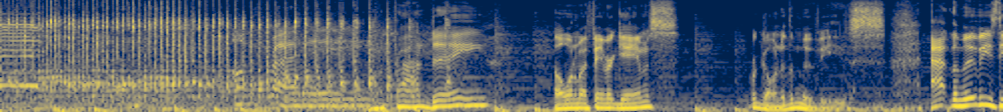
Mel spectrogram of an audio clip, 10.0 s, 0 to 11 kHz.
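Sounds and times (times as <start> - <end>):
prize wheel spinning in a trivia game: 0.0 - 4.9
speech: 4.3 - 6.8, 7.5 - 10.0.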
